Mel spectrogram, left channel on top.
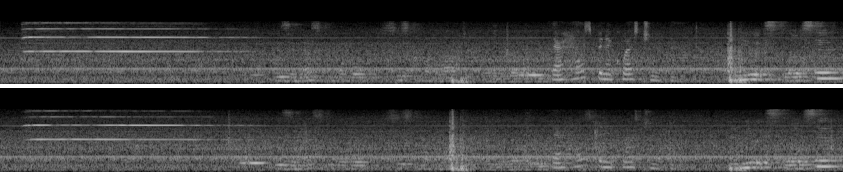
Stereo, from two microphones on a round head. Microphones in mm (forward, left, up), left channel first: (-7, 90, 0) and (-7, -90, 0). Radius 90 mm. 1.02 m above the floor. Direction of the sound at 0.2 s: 65° left (ahead or behind).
